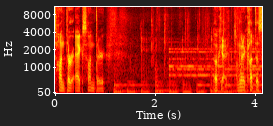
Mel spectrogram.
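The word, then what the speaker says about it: Hunter × Hunter: The X is silent because Japan. Is it really? You just say Hunter Hunter, actually? I think I've only ever heard it referred to as Hunter x Hunter.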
